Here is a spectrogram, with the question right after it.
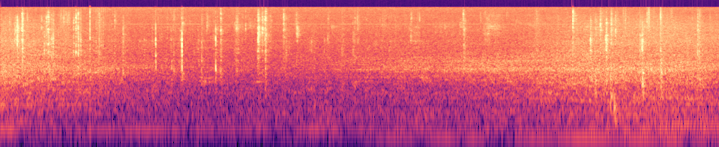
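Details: Irregular sharp ticking and clicking sounds are heard over a rising hiss of background noise.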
